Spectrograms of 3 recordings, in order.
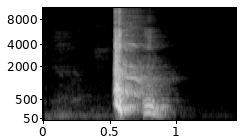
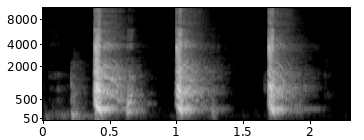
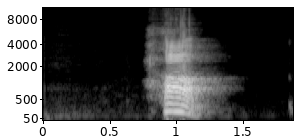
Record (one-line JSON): {"cough_length": "1.5 s", "cough_amplitude": 32768, "cough_signal_mean_std_ratio": 0.29, "three_cough_length": "2.3 s", "three_cough_amplitude": 32768, "three_cough_signal_mean_std_ratio": 0.31, "exhalation_length": "1.9 s", "exhalation_amplitude": 32766, "exhalation_signal_mean_std_ratio": 0.31, "survey_phase": "beta (2021-08-13 to 2022-03-07)", "age": "45-64", "gender": "Male", "wearing_mask": "No", "symptom_none": true, "smoker_status": "Ex-smoker", "respiratory_condition_asthma": false, "respiratory_condition_other": false, "recruitment_source": "Test and Trace", "submission_delay": "0 days", "covid_test_result": "Negative", "covid_test_method": "LFT"}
